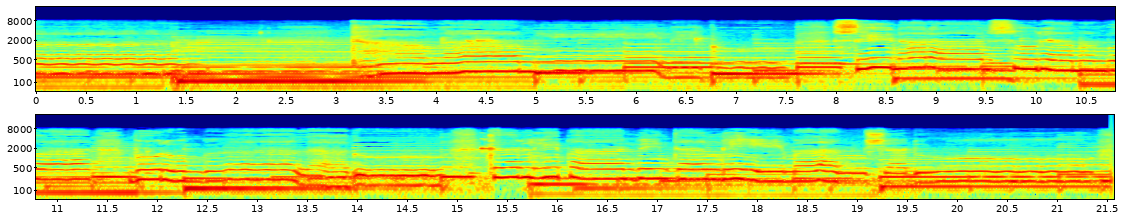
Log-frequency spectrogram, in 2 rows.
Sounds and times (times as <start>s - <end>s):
Music: 0.0s - 21.5s.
